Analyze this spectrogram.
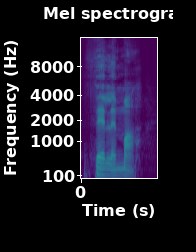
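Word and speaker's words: thelema (θέλημα): So will in the Greek is actually pronounced as thelema, T H E L E M A.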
